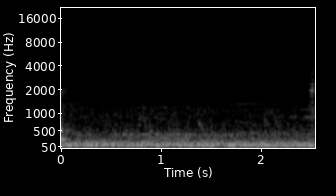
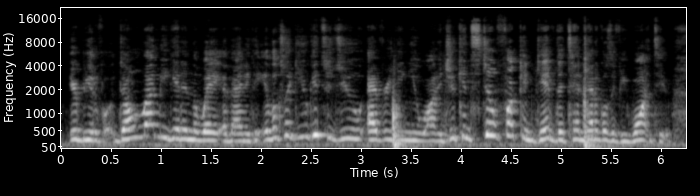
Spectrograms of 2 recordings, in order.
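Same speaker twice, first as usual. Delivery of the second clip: normal talking voice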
